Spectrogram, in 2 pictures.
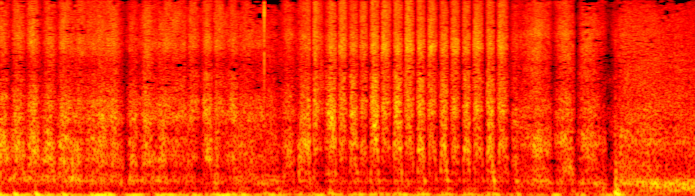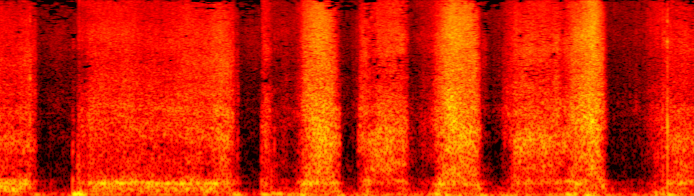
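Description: Long light-blue nails and the fingertips of both hands quickly rub and scratch a black foam windscreen over the head of a Blue Yeti microphone. The result is a dense, muffled, low-heavy scratching and rumbling. Rapid continuous strokes fill the first half, then it breaks into swishing bursts separated by short drops.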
